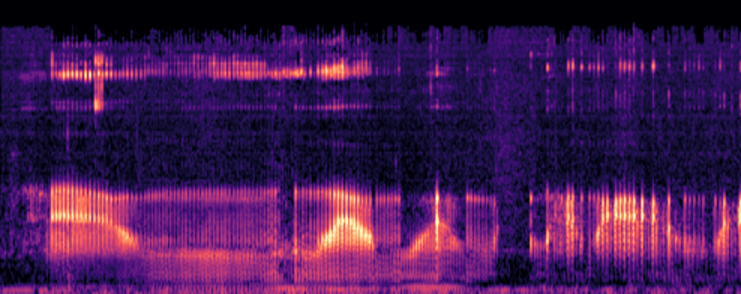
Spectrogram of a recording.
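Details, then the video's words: Purring kitten: a continuous deep vibrating hum with a close, resonant tone. Soft handling and brushing noises come and go above it. "ASMR kitten purr"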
